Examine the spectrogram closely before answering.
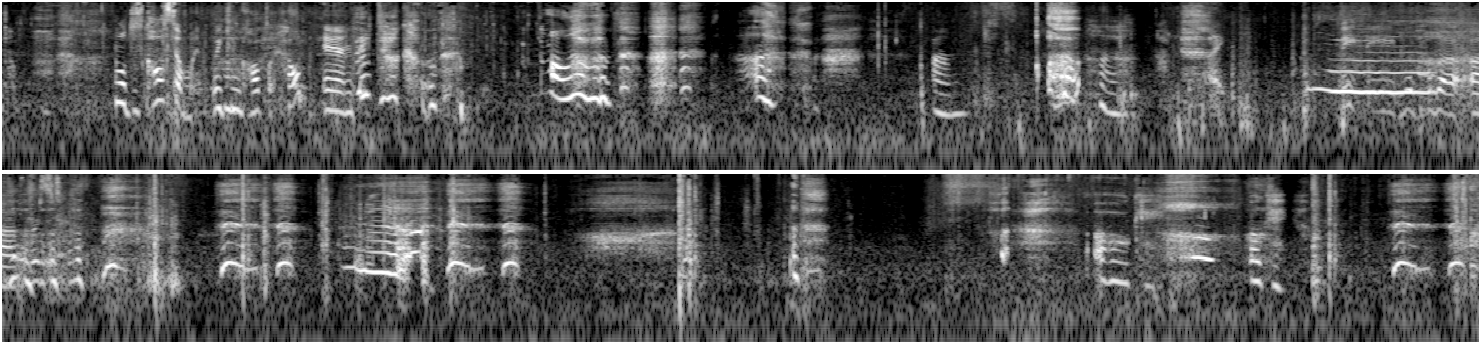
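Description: A young woman speaks urgently and quietly nearby.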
